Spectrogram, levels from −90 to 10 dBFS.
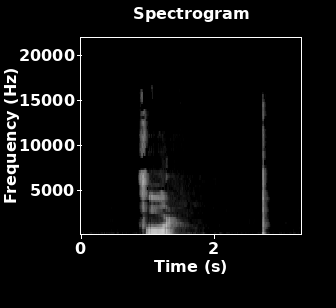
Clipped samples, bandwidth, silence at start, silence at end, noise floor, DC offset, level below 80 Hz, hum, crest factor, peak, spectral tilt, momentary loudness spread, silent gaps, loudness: under 0.1%; 15.5 kHz; 0.9 s; 0.55 s; -86 dBFS; under 0.1%; -64 dBFS; none; 22 dB; -4 dBFS; -5 dB/octave; 18 LU; none; -21 LUFS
